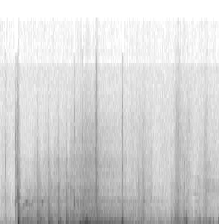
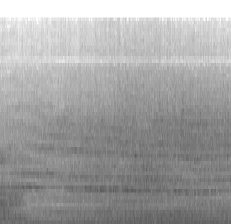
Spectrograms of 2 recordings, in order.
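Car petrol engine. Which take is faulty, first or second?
first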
